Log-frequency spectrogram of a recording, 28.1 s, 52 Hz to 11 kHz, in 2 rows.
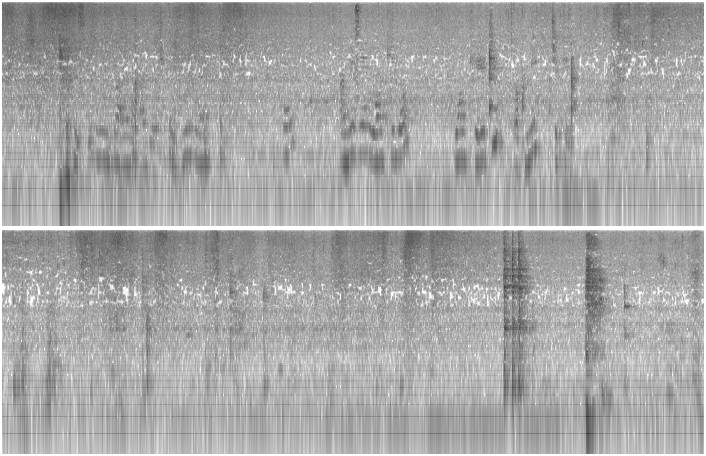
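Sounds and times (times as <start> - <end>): meat sizzling in a pot: 0.0 - 28.0
wooden spoon scraping pot: 14.8 - 22.4.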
